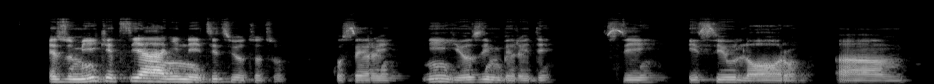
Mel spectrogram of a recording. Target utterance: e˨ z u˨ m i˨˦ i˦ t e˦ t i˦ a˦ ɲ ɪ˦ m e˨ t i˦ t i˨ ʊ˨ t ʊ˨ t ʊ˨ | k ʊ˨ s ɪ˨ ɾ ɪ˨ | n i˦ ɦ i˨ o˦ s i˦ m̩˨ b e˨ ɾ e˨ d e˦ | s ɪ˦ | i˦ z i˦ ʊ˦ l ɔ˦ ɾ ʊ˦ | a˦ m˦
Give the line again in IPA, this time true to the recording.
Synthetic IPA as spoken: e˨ z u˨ m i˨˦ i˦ k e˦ t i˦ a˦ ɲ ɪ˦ n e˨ t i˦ t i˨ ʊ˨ t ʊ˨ t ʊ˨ | k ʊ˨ s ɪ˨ ɾ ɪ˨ | n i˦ ɦ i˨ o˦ z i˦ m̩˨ b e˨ ɾ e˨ d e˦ | s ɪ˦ | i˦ s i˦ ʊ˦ l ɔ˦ ɾ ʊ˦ | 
